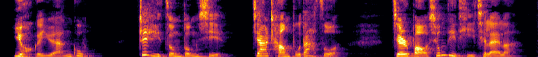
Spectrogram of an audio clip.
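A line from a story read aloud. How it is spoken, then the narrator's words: Laughing. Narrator (Chinese): 凤姐儿笑道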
